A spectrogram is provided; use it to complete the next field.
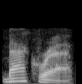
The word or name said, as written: backwrap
